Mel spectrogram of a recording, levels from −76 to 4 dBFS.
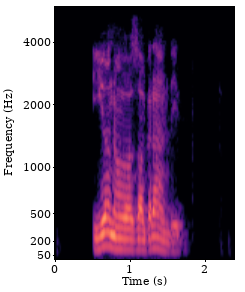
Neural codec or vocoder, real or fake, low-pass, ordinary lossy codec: codec, 16 kHz, 1.1 kbps, Voila-Tokenizer; fake; 5.4 kHz; MP3, 48 kbps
